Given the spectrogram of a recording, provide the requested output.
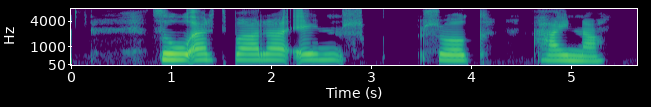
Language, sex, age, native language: Icelandic, male, 10, Icelandic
